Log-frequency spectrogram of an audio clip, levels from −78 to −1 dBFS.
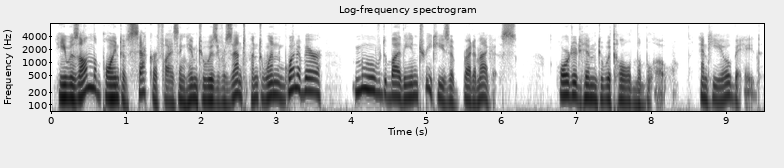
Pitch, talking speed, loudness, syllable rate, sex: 150 Hz, 175 wpm, -18 LUFS, 5.6 syllables/s, male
